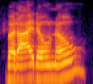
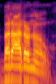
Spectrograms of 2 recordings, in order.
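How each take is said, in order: First: The phrase is said slowly and carefully. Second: The phrase is said quickly and run together. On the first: The speaker calls it wrong. "instead of saying" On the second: The speaker calls it right. "it's very fast"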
